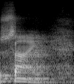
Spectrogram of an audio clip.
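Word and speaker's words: sigh: बच you have to साय साय यहां पर भी देखिए एस आय जी एच यह जो जीपीएस है यह साइलेंट रहेगा इसको सा यह इस तरीके से कुछ अलग तरीके से नहीं बोलेंगे जिए सुबह-शाम लें तो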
